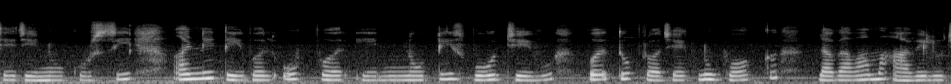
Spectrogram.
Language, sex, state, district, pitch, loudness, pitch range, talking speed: Gujarati, female, Gujarat, Valsad, 205 Hz, -17 LUFS, 195-235 Hz, 100 wpm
